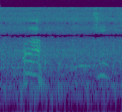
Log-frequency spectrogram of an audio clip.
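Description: A short, wavering, high-pitched meow-like vocal call about half a second in.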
